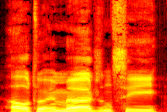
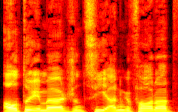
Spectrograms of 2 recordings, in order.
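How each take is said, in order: First: Slow, scornful echo; drawn-out, higher-pitched mockery; contemptuous scoff. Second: Matter-of-fact dispatch report, pitched high; higher machine-like status report; robot dispatcher. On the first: A narrator's reading. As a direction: spit it out with disdain. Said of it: "stieß Kunz verächtlich aus". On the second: Acted. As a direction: announce it like an automated operator. Robot dispatcher reports over radio.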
